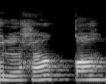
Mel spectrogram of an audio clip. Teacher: حق کو قاف کے ساتھ ملائیں گے اور قاف کو شدت کے ساتھ پڑھنا ہے اور موٹا بھی پڑھنا ہے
